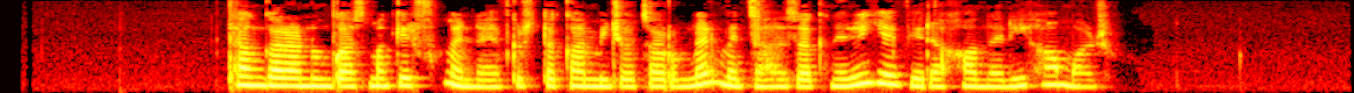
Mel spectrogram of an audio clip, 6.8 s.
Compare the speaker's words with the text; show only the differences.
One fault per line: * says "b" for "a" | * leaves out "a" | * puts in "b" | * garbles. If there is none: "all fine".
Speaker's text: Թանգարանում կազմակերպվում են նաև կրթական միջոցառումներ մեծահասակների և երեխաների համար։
all fine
